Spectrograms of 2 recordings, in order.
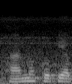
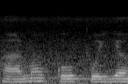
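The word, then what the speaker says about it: pharmacopoeia: फार्माकोपिया pronunciation फार्माकोपोइया होता है, लेकिन हम इसे फार्माकोपिया ही बोलते हैं।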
